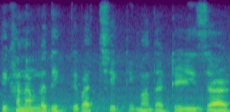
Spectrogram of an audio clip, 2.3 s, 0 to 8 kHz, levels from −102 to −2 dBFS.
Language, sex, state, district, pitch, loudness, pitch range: Bengali, male, West Bengal, Jhargram, 130 Hz, -26 LUFS, 120-145 Hz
